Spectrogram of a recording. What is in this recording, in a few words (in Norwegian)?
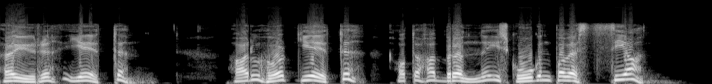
o høyre jete, Numedalsmål; å få greie på; Uttrykk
